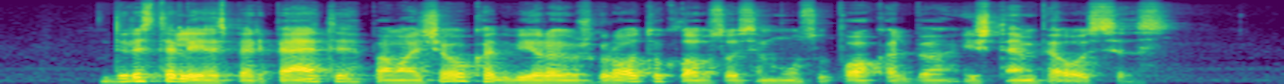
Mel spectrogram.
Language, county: Lithuanian, Telšiai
